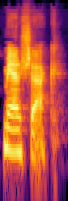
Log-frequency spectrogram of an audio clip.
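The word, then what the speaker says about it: Manchaca: all right and sure if you are from Austin you know it's pronounced manshack that was we're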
